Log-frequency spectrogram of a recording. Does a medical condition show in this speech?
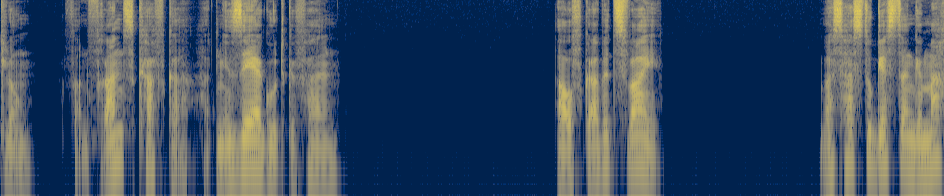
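No.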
